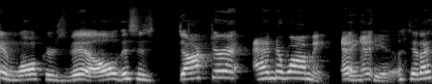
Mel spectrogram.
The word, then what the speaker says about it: Adewunmi: Adewunmi.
